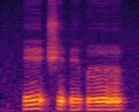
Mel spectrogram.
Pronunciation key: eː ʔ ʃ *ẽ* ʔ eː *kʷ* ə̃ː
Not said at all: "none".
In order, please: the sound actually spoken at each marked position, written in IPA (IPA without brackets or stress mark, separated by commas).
ẽ, p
